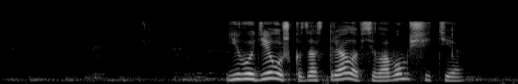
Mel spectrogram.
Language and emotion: Russian, neutral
